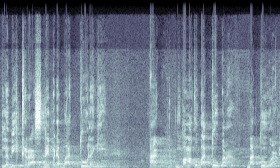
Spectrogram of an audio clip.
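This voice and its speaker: Man, preacher, Minangkabau accent, heated sermon, high voice, roomy noisy hall recording. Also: animated, moderate pace. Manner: heated, raises his voice while preaching. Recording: echoey hall with background noise.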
